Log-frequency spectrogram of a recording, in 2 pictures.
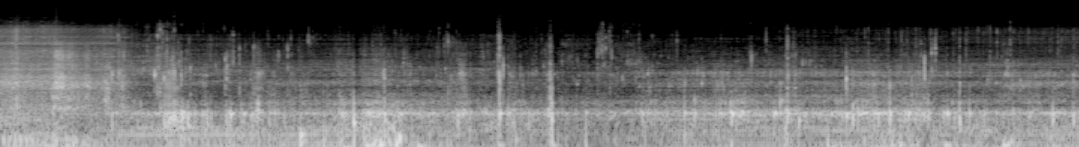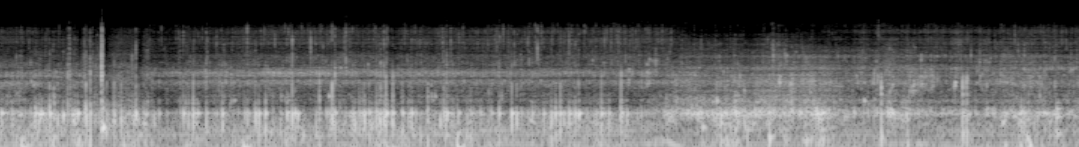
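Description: Briefly a boat engine running on deck, then muffled underwater sound picked up through an action camera's waterproof housing: a heavy low rumble with gurgling water and many small clicks and ticks.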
